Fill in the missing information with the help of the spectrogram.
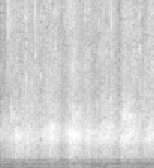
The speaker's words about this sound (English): Can we give a clap offering unto Jesus?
